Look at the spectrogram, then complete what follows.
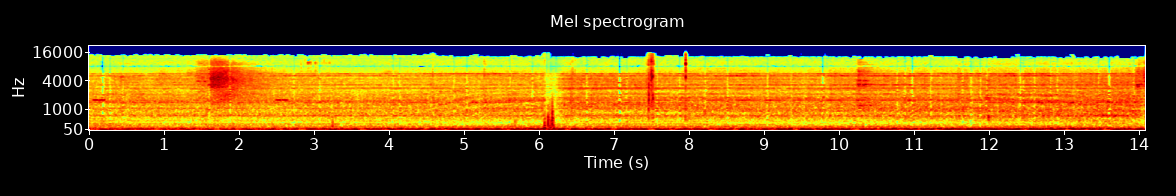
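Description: Diesel freight locomotives of an approaching Union Pacific train, a steady heavy low rumble.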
